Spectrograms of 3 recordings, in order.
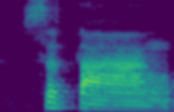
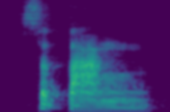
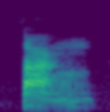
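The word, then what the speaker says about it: สตางค์: see ST ตัง ST ตัง Stop ตัง ตัง is a cal term for money you often Used in informal Speech so you can pronounce stang as stang or Simply ตัง and the word เงิน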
